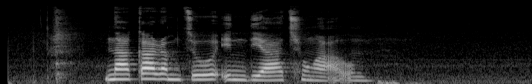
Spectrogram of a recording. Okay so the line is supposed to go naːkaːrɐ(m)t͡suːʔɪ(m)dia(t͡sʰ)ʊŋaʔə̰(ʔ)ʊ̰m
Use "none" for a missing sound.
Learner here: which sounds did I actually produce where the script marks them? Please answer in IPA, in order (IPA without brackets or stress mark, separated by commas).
m, n, t͡sʰ, ʔ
